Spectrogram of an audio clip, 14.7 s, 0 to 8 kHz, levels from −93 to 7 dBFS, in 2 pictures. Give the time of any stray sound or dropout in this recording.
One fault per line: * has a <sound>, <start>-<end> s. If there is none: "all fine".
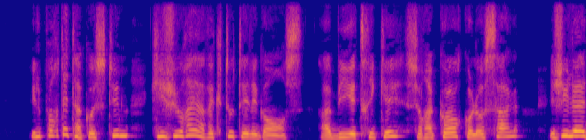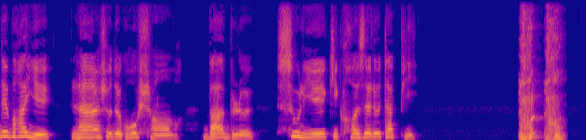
* has a cough, 13.8-14.4 s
